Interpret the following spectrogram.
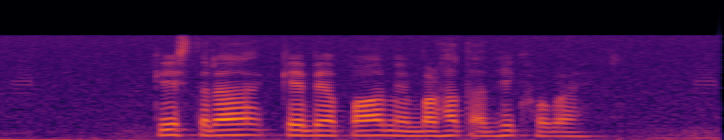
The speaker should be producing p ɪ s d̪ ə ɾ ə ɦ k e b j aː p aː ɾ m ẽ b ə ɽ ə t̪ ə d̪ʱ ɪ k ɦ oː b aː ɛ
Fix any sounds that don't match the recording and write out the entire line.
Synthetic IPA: k ɪ s t̪ ə ɾ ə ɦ k e b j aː p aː ɾ m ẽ b ə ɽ ə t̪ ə d̪ʱ ɪ k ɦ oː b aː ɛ

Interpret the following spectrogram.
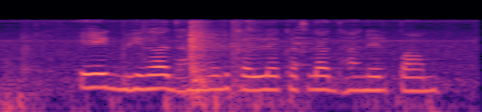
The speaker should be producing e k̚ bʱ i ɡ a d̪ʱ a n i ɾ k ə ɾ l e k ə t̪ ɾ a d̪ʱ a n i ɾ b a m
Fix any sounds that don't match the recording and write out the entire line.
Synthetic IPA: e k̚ bʱ i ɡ a d̪ʱ a n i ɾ k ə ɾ l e k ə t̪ l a d̪ʱ a n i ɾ p a m

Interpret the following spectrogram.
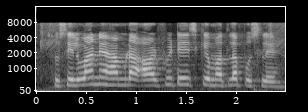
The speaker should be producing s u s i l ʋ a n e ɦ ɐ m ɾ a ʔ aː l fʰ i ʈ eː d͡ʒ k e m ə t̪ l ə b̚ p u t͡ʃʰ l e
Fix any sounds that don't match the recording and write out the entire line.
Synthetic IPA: s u s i l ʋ a n e ɦ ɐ m ɾ a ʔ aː ɾ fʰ i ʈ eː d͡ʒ k e m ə t̪ l ə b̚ p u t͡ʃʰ l e

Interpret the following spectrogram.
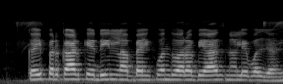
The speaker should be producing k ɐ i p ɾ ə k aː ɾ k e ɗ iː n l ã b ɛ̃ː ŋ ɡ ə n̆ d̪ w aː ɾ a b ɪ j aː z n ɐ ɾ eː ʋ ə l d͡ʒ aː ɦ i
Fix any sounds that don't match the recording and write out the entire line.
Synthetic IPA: k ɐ i p ɾ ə k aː ɾ k e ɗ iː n l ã b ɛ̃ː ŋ k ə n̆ d̪ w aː ɾ a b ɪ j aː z n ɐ l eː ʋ ə l d͡ʒ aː ɦ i

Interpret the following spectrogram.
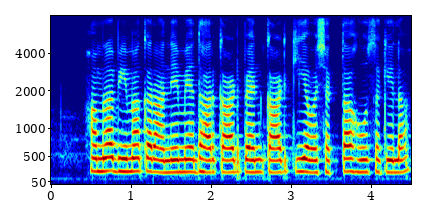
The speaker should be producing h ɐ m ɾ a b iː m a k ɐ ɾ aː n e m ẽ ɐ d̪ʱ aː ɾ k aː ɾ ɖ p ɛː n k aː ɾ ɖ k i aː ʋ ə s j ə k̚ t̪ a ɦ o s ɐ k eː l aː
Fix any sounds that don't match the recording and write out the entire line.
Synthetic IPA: h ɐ m ɾ a b iː m a k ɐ ɾ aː n e m ẽ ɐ d̪ʱ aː ɾ k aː ɾ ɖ p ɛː n k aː ɾ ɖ k i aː ʋ ə ʃ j ə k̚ t̪ a ɦ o s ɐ k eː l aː

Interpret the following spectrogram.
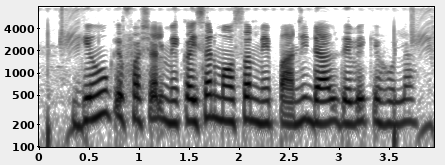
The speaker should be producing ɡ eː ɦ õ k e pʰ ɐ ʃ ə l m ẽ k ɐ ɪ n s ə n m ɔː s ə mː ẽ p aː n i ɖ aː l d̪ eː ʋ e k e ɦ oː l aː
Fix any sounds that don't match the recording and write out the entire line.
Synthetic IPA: ɡ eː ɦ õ k e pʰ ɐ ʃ ə l m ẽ k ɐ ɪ s ə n m ɔː s ə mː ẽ p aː n i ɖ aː l d̪ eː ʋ e k e ɦ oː l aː

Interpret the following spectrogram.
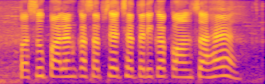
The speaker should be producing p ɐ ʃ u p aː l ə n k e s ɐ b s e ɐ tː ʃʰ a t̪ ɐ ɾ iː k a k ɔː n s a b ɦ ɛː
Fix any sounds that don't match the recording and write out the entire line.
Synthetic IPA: p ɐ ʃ u p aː l ə n k a s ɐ b s e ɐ tː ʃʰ a t̪ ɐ ɾ iː k a k ɔː n s a ɦ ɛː

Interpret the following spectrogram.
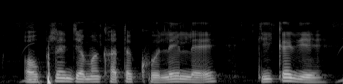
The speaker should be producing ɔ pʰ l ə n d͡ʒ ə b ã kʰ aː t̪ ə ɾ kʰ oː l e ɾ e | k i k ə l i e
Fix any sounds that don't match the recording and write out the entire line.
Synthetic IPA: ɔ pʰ l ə n d͡ʒ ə m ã kʰ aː t̪ ə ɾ kʰ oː l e l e | k i k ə ɾ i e

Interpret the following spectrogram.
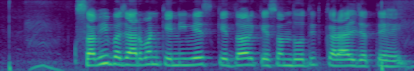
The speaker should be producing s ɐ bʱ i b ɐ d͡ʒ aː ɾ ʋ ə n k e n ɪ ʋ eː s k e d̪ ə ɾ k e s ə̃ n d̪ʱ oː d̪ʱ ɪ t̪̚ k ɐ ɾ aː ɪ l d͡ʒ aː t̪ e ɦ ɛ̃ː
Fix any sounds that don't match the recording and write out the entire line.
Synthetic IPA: s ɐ bʱ i b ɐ d͡ʒ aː ɾ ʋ ə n k e n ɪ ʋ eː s k e d̪ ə ɾ k e s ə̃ n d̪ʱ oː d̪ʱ ɪ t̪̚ k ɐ ɾ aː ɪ l d͡ʒ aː t̪ e ɦ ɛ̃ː

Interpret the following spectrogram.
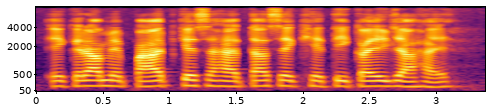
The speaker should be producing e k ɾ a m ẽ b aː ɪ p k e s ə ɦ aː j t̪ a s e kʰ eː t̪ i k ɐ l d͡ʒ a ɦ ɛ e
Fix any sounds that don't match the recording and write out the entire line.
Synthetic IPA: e k ɾ a m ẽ p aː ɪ p k e s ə ɦ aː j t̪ a s e kʰ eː t̪ i k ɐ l d͡ʒ a ɦ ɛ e

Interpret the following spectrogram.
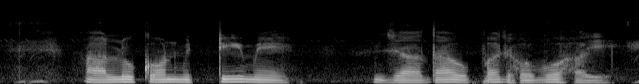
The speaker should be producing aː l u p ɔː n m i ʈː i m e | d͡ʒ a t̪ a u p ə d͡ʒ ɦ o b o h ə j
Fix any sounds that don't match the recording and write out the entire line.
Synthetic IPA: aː l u k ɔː n m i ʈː i m e | d͡ʒ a d̪ a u p ə d͡ʒ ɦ o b o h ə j

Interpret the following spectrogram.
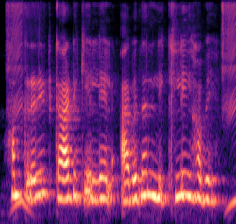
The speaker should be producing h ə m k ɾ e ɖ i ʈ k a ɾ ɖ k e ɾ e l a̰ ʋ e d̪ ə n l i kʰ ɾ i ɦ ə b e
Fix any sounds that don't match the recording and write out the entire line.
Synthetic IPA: h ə m k ɾ e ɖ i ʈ k a ɾ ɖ k e l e l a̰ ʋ e d̪ ə n l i kʰ l i ɦ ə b e

